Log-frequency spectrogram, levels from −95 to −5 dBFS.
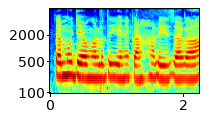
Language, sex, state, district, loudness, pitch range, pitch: Chakma, female, Tripura, West Tripura, -13 LUFS, 215-230 Hz, 220 Hz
